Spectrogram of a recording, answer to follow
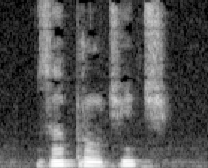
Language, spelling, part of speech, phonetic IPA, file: Polish, zabrudzić, verb, [zaˈbrud͡ʑit͡ɕ], LL-Q809 (pol)-zabrudzić.wav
